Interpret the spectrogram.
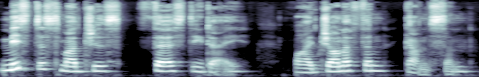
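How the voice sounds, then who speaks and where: A woman teacher reading aloud to young children, explaining things simply and deliberately and putting questions to them. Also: mid-range voice, a little mellow. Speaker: early primary school teacher.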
